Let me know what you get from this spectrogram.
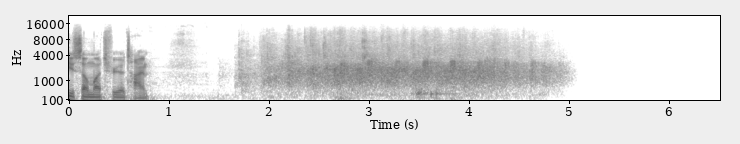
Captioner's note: applause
